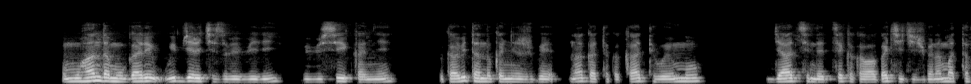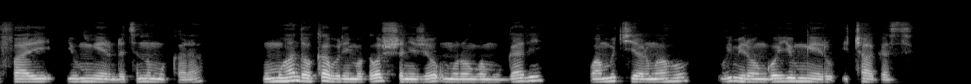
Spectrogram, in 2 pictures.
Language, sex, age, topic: Kinyarwanda, male, 18-24, government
